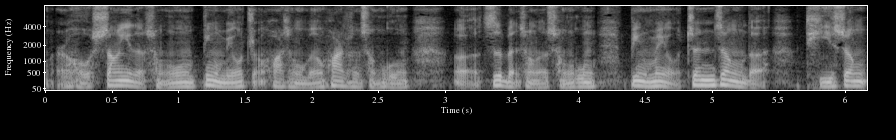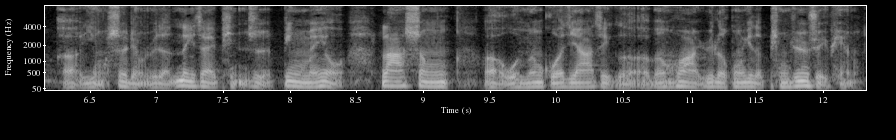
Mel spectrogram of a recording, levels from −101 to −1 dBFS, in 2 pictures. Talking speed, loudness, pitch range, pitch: 325 characters per minute, -32 LUFS, 100-120 Hz, 105 Hz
